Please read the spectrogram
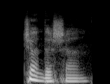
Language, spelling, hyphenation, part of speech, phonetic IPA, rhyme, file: Hungarian, csendesen, csen‧de‧sen, adverb / adjective, [ˈt͡ʃɛndɛʃɛn], -ɛn, Hu-csendesen.ogg
- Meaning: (adverb) silently, quietly; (adjective) superessive singular of csendes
